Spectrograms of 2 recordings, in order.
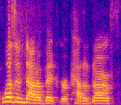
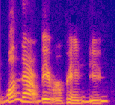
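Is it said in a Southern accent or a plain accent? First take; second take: plain; Southern. First: It is said in the speaker's usual accent. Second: It is said in a Southern mountain accent.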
